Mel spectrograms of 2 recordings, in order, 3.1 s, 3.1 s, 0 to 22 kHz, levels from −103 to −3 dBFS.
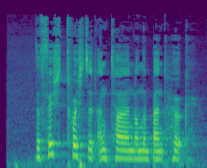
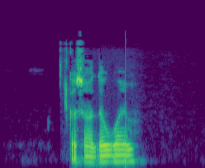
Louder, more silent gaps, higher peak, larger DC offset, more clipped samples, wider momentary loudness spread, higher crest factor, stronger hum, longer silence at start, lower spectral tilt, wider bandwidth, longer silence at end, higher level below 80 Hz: second, -25 LUFS vs -22 LUFS; neither; about the same, -8 dBFS vs -6 dBFS; neither; neither; second, 8 LU vs 13 LU; about the same, 18 dB vs 20 dB; neither; second, 0.2 s vs 0.95 s; about the same, -4.5 dB/octave vs -5 dB/octave; first, 16 kHz vs 11 kHz; second, 0.2 s vs 1.05 s; first, -46 dBFS vs -60 dBFS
